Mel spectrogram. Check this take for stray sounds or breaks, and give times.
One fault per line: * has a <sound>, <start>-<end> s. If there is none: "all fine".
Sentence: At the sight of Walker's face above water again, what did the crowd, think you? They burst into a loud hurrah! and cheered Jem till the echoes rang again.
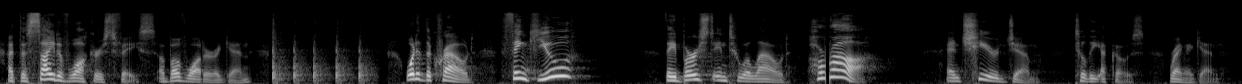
* has a thud, 2.7-3.8 s
* has a dropout, 8.3-8.3 s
